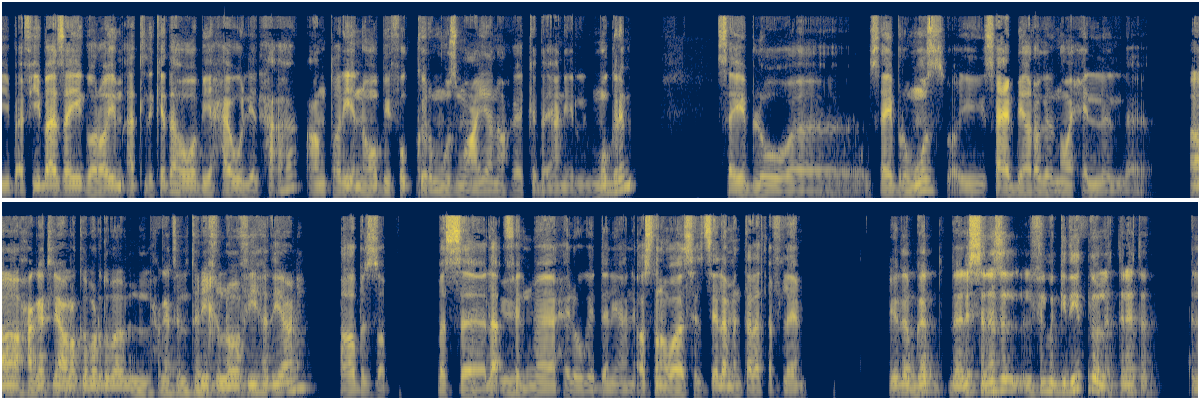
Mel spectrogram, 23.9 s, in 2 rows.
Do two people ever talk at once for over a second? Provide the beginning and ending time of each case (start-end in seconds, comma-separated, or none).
none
